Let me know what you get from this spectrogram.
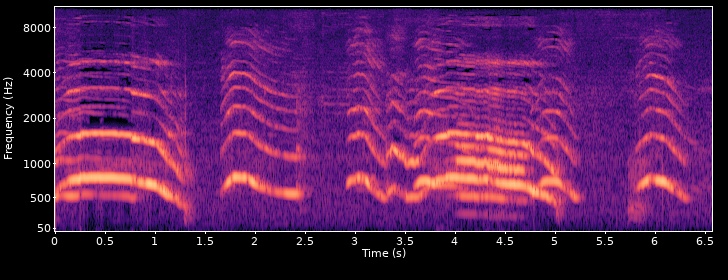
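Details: Alfie, a pet Border Terrier, howling indoors after being taught the trick by a person whining at him, his first ever howls; long wavering tonal howls near 600 with rich harmonics, bending down at the ends, in four bursts with short gaps.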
